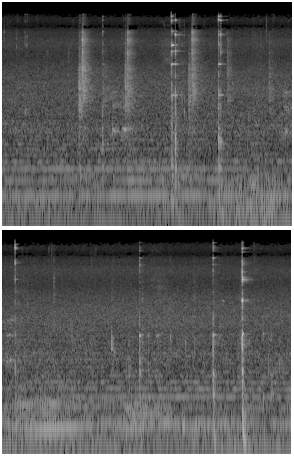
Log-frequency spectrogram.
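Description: A toddler's plastic spoon knocking and scraping in a baby bowl while she eats: a scattered string of short clicks and brief scrapes, with a louder clink near the end.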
